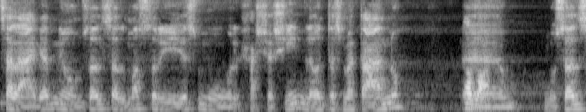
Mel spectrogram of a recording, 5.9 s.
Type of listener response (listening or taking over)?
listening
